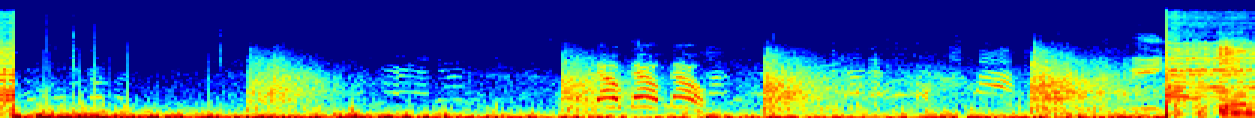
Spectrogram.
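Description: Heavy wind buffeting the microphone, with high-pitched shouts and calls from a girls' youth soccer game. There are a few short calls about two and a half seconds in, a louder cluster of calls around four seconds in, and more near the end.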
